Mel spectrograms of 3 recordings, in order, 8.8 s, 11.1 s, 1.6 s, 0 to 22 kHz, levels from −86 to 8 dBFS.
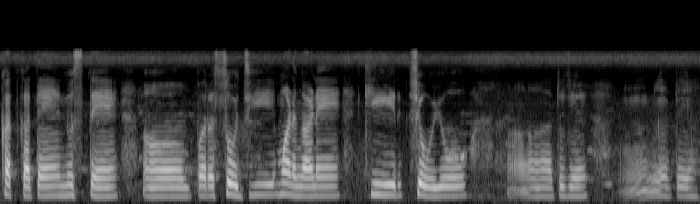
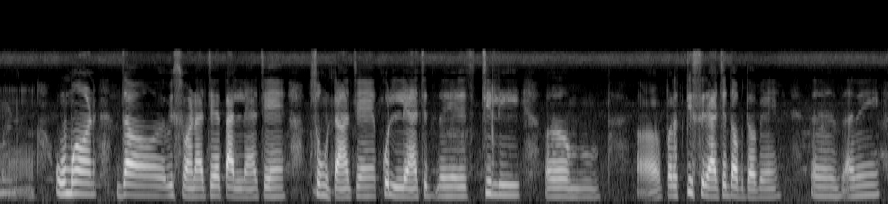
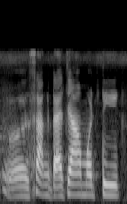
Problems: none marked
